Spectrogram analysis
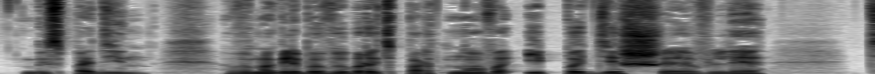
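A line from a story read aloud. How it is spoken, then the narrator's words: Quiet grumbling. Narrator (Russian): тихо ворчит Франциско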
